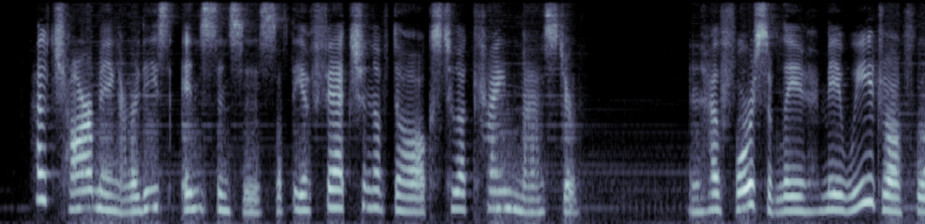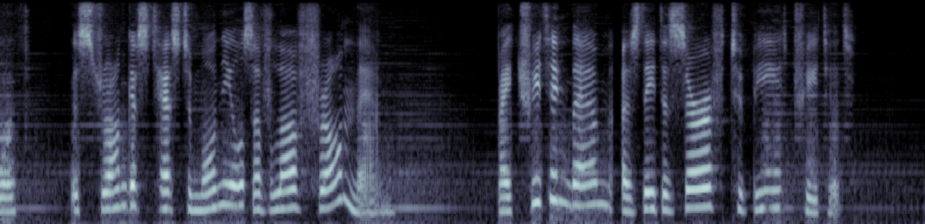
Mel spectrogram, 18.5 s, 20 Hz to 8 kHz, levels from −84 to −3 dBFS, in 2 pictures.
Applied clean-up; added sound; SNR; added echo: neural separator model SepFormer DNS4.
